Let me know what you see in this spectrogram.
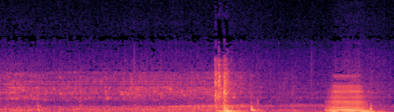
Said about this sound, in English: Look outside. Listen to the wind and rain as I used to.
